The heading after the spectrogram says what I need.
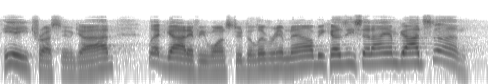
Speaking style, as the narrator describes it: one of the robbers, the thieves, also mocks

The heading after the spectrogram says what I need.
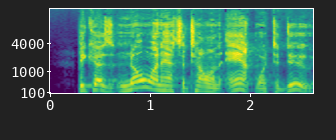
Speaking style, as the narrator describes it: shouted back Jerry

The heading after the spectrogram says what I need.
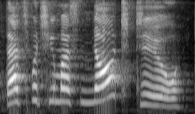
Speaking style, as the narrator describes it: We yelled

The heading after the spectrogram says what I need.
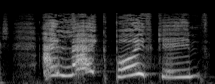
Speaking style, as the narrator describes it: pleaded Violet Elizabeth, and her blue eyes filled with tears

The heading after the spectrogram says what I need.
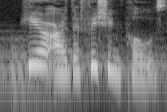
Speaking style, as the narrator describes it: Huey said

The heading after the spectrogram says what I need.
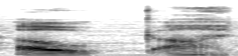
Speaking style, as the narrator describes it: gasped

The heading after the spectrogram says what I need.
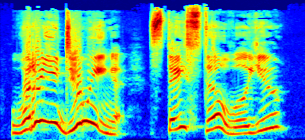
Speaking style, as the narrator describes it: Xuosuo screeches

